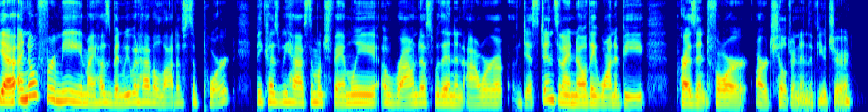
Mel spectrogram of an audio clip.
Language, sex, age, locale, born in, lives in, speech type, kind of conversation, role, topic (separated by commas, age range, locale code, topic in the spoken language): English, female, 25-29, en-US, United States, United States, conversation, unstructured, none, What scares you about making major changes in your family relationships?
